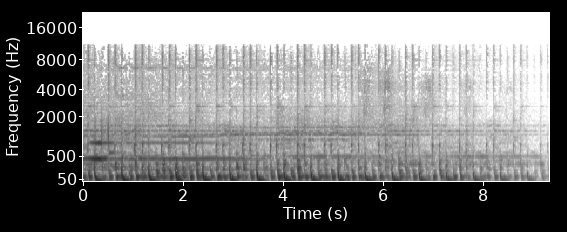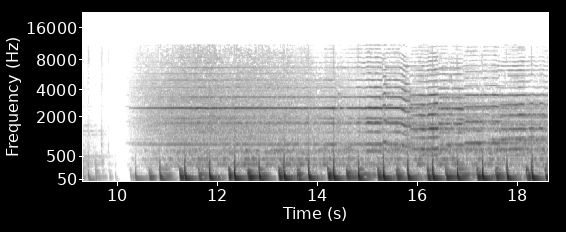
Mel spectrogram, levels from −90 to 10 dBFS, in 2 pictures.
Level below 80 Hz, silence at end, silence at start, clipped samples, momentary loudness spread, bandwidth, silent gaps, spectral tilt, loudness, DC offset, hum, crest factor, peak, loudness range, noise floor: -22 dBFS; 0 s; 0 s; under 0.1%; 13 LU; 11.5 kHz; 10.09-10.14 s; -6 dB/octave; -20 LUFS; under 0.1%; none; 16 dB; -2 dBFS; 13 LU; -67 dBFS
